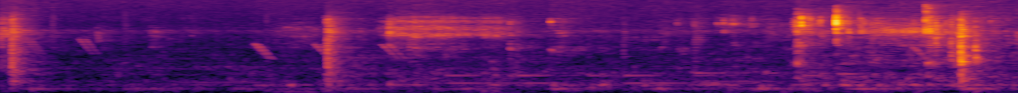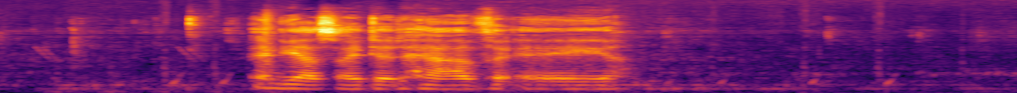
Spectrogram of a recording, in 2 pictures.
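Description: Water gushes and splashes loudly for about two seconds in the Terraria video game after a water tank accident, with someone talking before and after the burst.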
